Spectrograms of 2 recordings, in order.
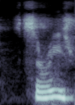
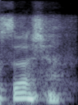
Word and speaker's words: Saoirse: Cerise Ronan, did I say it right there? Cerise Ronan? No, it's still Saoirse.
